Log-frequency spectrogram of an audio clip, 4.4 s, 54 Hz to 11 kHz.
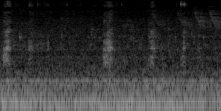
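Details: Two American Bullies at play, 10-month-old Gucci boi and 11-week-old Nala, give brief high whiny yelps and squeaks every second or so against a constant low background rumble.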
